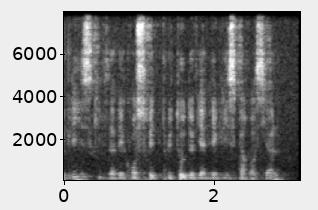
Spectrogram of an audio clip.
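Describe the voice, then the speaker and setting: Through noticeable background noise and audible room echo, a man with an Alsatian accent talks at a fairly quick pace in a fairly low pitch. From Alsace, France. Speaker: museum curator. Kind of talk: public lecture.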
